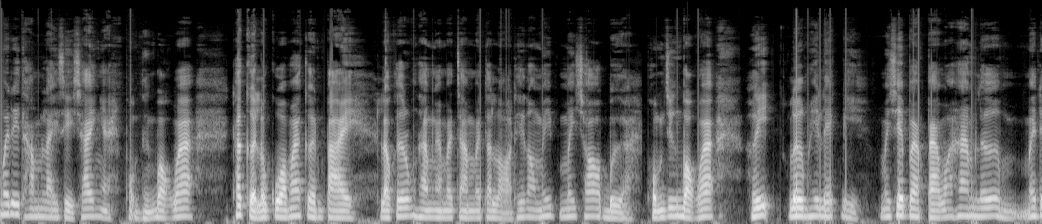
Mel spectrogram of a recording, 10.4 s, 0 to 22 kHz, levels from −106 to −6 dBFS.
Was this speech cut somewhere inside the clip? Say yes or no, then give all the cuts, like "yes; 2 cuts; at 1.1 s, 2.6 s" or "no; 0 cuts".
yes; 2 cuts; at 6.4 s, 7.8 s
